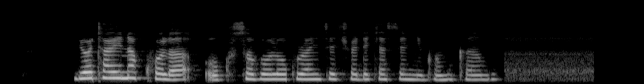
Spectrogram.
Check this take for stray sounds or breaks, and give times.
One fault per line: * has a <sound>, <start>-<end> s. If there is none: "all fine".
all fine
